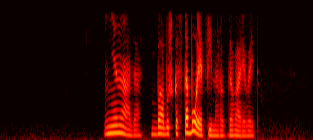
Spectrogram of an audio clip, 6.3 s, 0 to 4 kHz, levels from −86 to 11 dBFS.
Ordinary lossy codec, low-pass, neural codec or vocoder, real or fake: none; 3.6 kHz; none; real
